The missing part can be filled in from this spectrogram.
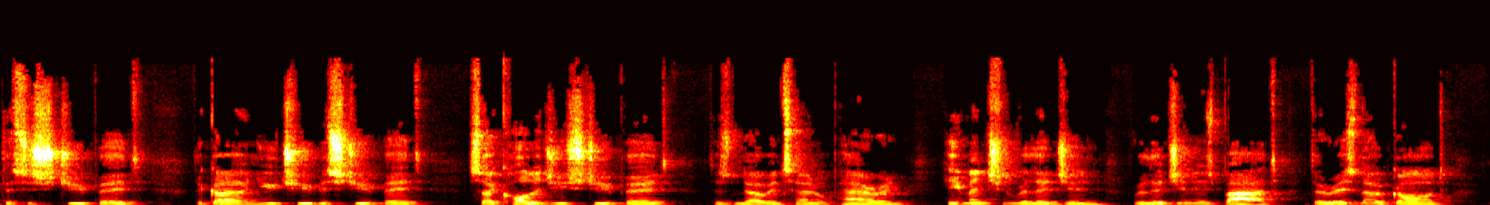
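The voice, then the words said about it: Mocking inner-critic character voice. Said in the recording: “That's your inner critic, by the way. That's my mature impression of your inner critic.”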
